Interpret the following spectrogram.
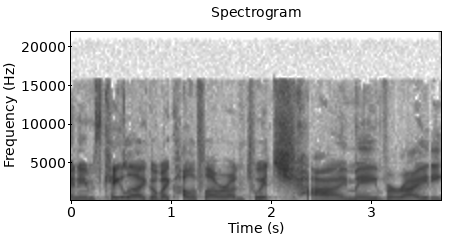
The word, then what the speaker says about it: Cahlafour: So everybody always thinks it's like the veggie. You pronounce it like the veggie, I guess. Yeah. But so my real name's Kayla, but spelled like Kala is in cahlafour.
